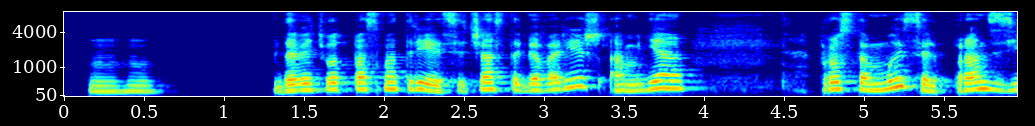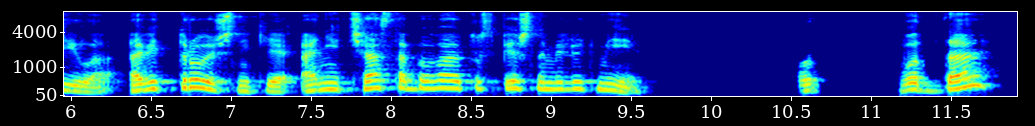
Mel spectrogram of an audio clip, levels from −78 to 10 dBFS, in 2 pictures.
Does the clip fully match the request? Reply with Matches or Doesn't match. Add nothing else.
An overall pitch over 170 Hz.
Matches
